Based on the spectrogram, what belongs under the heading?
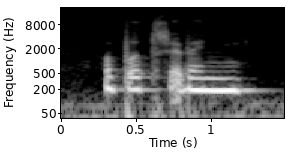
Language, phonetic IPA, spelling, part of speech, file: Czech, [ˈopotr̝̊ɛbɛɲiː], opotřebení, noun, Cs-opotřebení.ogg
- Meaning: 1. verbal noun of opotřebit 2. wear (damage to the appearance and/or strength of an item caused by use over time)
